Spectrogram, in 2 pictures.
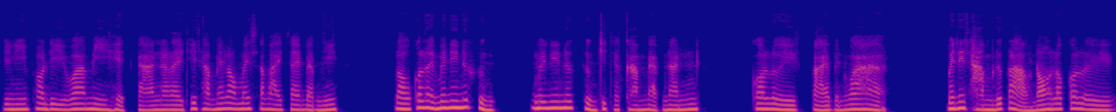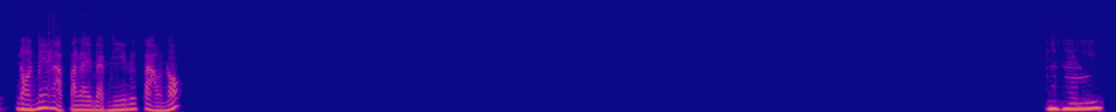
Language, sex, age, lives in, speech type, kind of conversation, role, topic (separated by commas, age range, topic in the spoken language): Thai, female, 50-54, Thailand, conversation, advice, advisor, คุณเครียดจนไม่สามารถผ่อนคลายก่อนนอนได้อย่างไร?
